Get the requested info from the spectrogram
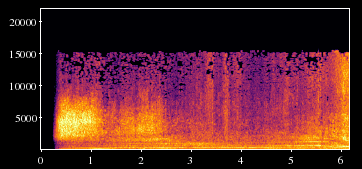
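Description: Race car at speed: a single held, high whine that sags in pitch near the end, with a heavy low thud about a second in and a rush of hiss as it starts.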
